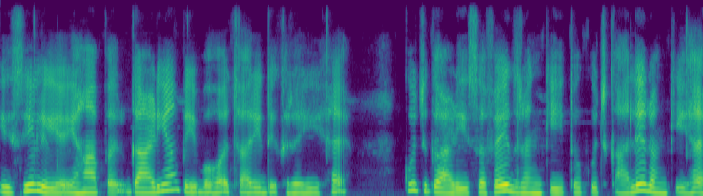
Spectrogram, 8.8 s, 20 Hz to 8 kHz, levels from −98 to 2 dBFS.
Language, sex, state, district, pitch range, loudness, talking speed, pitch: Hindi, female, Rajasthan, Jaipur, 190-230 Hz, -17 LUFS, 145 wpm, 200 Hz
